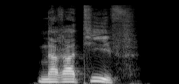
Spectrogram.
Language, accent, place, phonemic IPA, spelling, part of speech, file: German, Germany, Berlin, /naʁaˈtiːf/, Narrativ, noun, De-Narrativ.ogg
- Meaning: narrative (representation of an event or story in a way to promote a certain point of view)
